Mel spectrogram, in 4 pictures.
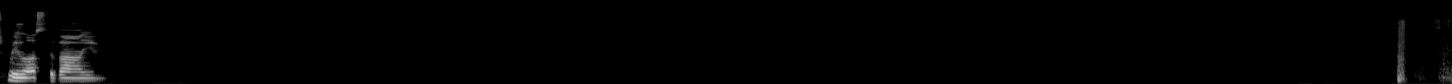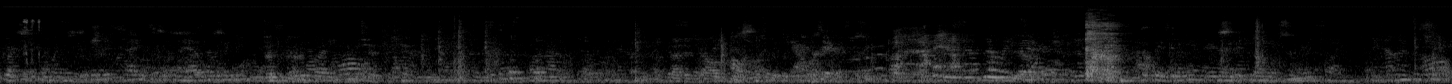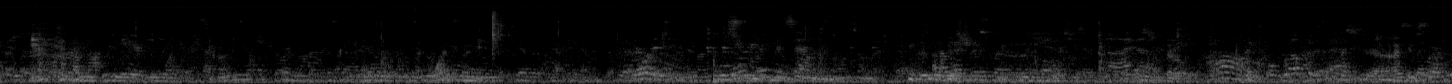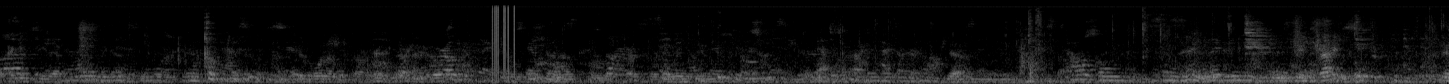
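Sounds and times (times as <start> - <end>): people chatting: 0.0 - 1.0, 14.4 - 58.0
short cough: 25.4 - 25.8.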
